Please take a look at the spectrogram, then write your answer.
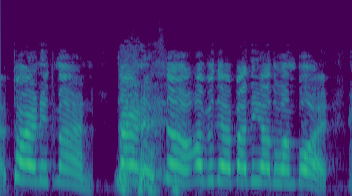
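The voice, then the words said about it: Put-on Jamaican accent. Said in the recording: “The Jamaican curling team would be amazing. ... I can imagine the accents right now.”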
